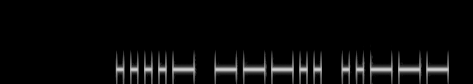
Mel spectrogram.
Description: Morse code, heard as a keyed tone, about 17 wpm, 700 Hz. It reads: 482
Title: Common Cut Numbers - 3-Digit 17wpm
